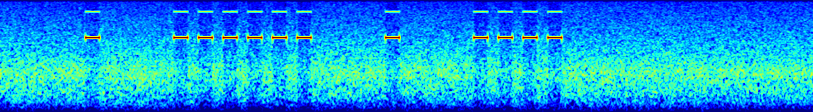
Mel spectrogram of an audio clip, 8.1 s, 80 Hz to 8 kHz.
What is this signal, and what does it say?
Beep code, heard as a piezo beeper, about 2900 Hz. 1-6-1-4.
